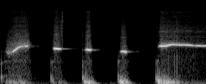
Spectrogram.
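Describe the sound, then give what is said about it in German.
A person whistles a short tune: a rising note, three quick clipped notes, then a long sustained tone, clear with no one talking. “Was war noch dein Date Noise, was du an dir festgestellt hast? Auf Pfeifen.”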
